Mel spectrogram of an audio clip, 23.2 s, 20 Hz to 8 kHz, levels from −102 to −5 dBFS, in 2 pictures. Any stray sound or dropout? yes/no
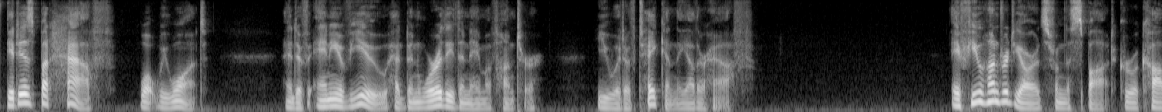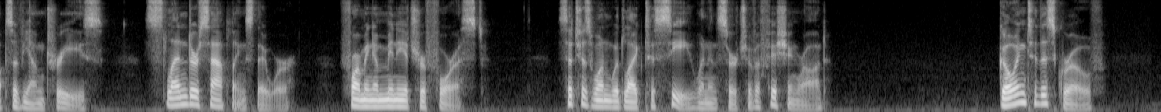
no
